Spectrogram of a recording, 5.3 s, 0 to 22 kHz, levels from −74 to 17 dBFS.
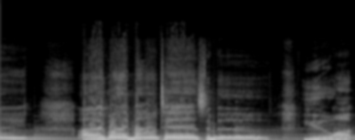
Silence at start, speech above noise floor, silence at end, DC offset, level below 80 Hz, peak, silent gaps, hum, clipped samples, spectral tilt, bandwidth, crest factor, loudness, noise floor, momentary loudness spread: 0 s; 21 dB; 0 s; under 0.1%; -40 dBFS; 0 dBFS; none; none; under 0.1%; -5 dB/octave; 12.5 kHz; 8 dB; -8 LUFS; -28 dBFS; 18 LU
